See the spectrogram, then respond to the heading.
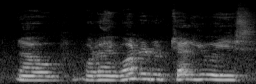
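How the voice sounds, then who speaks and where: A man speaks in a high voice at a fairly slow pace, his intonation flat and monotone. The room echo is audible, and there is noticeable background noise. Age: 80s+. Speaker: retired telephone company employee. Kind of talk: personal testimony. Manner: halting.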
